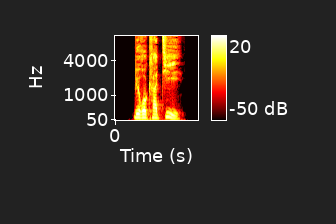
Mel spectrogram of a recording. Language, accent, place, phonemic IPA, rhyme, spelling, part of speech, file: German, Germany, Berlin, /byʁokʁaˈtiː/, -iː, Bürokratie, noun, De-Bürokratie.ogg
- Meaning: bureaucracy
